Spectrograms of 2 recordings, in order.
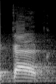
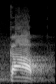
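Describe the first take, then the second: First: कैप with a front "ae" vowel; short-a pronunciation. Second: काप with a drawn-out open "aa"; wrong long-aa reading. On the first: Teacher reading C-A-P for students, correct vowel. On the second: Teacher showing students what not to read, aa vowel. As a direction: say काप slowly with aa instead of ae. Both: Shown as a demonstration. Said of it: "नहीं पढ़ेंगे".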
